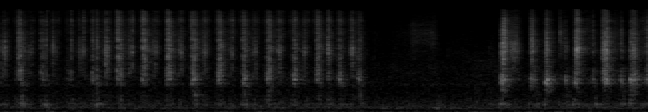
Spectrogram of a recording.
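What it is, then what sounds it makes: Scratch-art card being scratched. A wooden stylus scratches short lines into a flat scratch-art card (black coating over colored foil) resting on a table. Quick, bright, dry scratch strokes repeat about three to four times a second, then stop for about a second of near-silence. They resume a little louder and sharper.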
